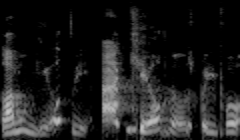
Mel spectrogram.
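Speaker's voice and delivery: high pitch swinging up and down. Quoting a line from a video, the speaker does the Goofy voice. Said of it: "the Goofy voice from the video where he's like".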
